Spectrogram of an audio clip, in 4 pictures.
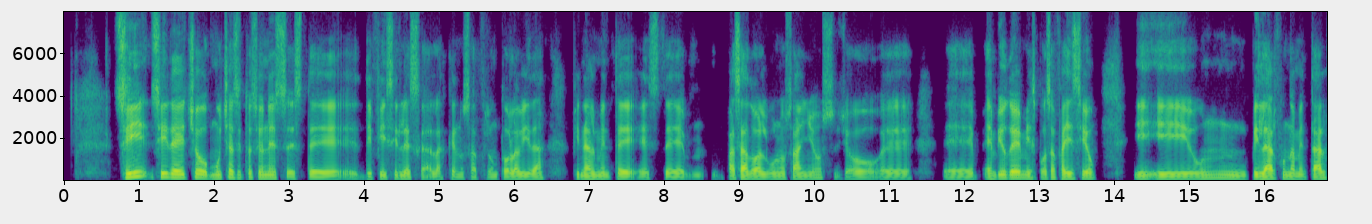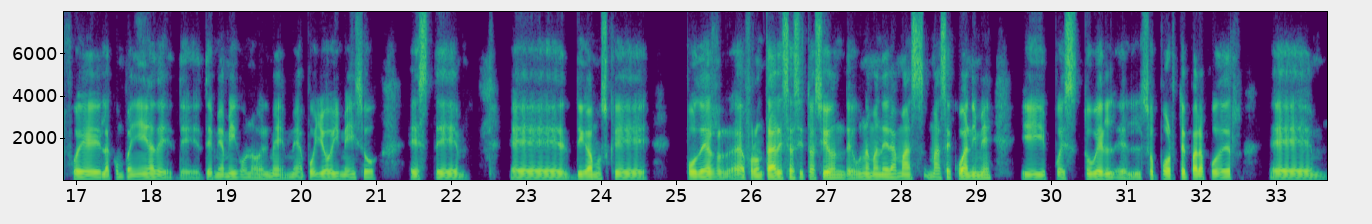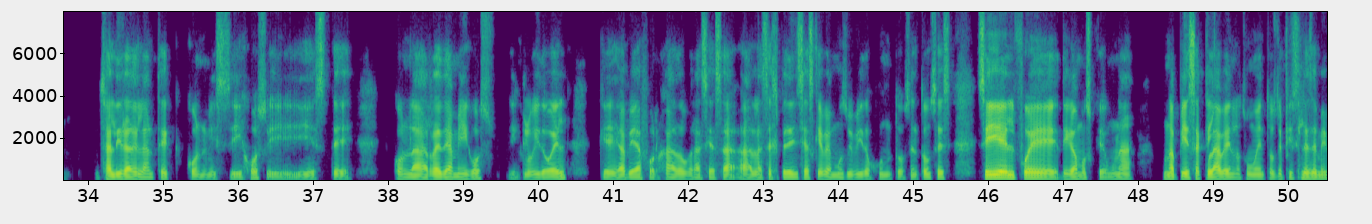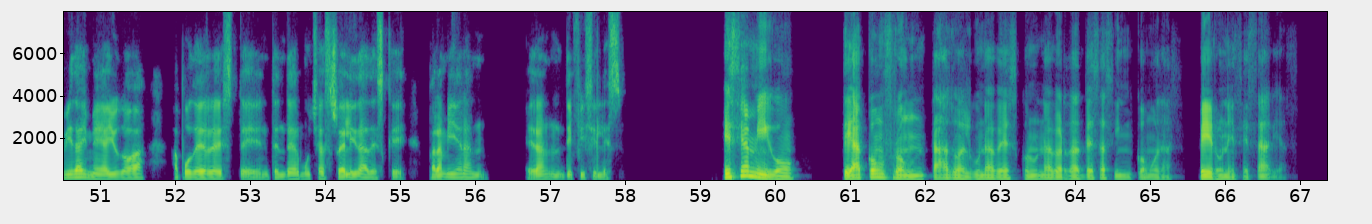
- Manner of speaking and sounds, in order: tapping
- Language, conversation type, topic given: Spanish, podcast, Cuéntame sobre una amistad que cambió tu vida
